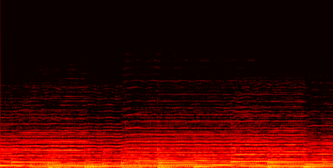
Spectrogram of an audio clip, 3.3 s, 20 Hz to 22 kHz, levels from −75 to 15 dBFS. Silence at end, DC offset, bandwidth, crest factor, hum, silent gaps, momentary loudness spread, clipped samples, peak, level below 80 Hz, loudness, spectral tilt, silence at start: 0 s; under 0.1%; 13.5 kHz; 14 dB; none; none; 3 LU; under 0.1%; -8 dBFS; -54 dBFS; -21 LUFS; -6 dB/octave; 0 s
